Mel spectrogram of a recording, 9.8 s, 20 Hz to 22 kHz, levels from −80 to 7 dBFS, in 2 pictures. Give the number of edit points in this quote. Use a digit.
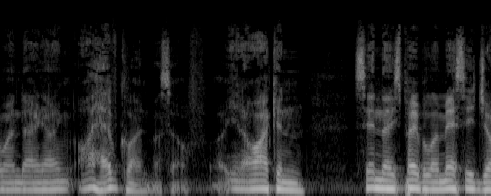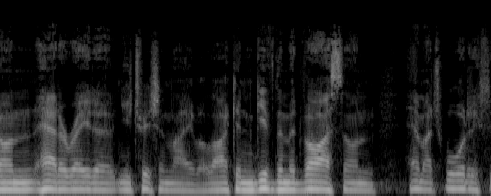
0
